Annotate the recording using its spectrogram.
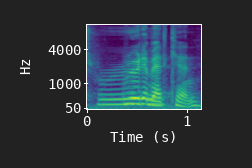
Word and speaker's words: Rudametkin: It's Rudametkin.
